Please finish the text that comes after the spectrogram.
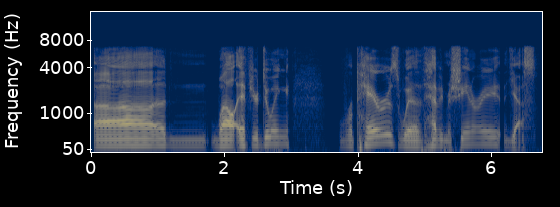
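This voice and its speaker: Clear-voiced man running a game, dull sound. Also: medium pitch, steady tone, slow pace, no room sound. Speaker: game master. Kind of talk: casual tabletop game explanation.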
